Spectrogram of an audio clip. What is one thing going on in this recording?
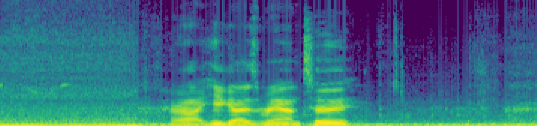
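A young man speaks from close by inside a car.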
